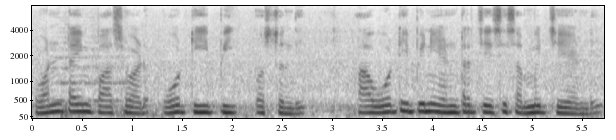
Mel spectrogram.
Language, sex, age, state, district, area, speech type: Telugu, male, 18-30, Telangana, Jangaon, rural, spontaneous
